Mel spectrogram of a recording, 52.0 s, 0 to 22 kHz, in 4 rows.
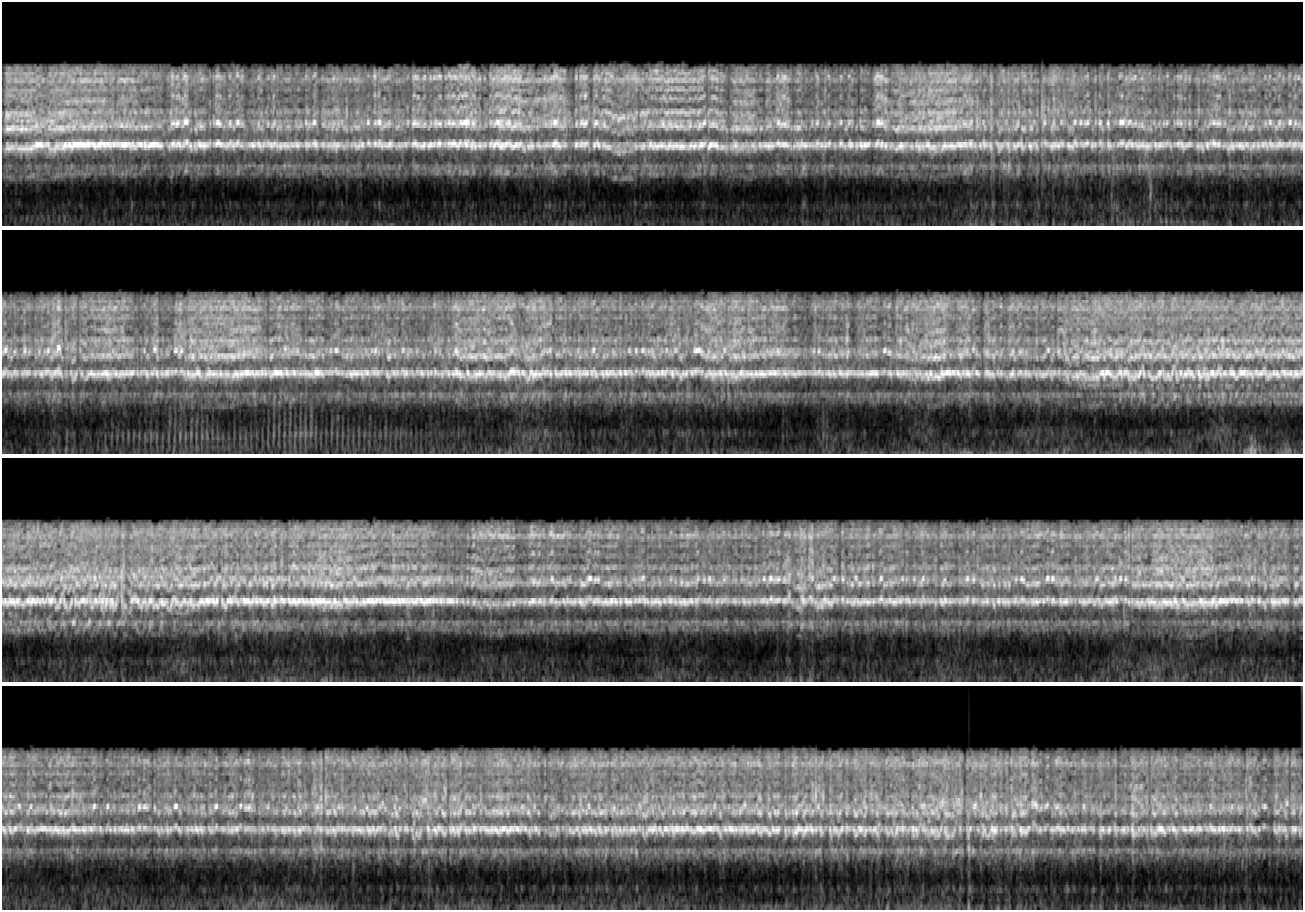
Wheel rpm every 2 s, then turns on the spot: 220, 230, 230, 220, 230, 230, 230, 230, 230, 230, 230, 230, 200, 190, 220, 230, 230, 230, 230, 230, 230, 230, 230, 230, 230, 230.
none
